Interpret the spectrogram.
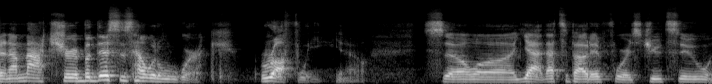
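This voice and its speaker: A man giving casual voice-over commentary on game footage, talking informally and rambling with plenty of fillers and the odd swear. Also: medium pitch. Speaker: gaming video creator.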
